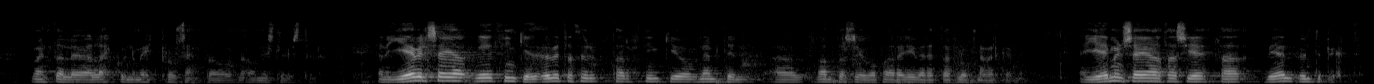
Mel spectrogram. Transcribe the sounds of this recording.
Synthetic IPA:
vajn̥t̪alɛɣalajhkʏnːʏmejht̪pʰɾowsɛn̥t̪awawnest̪lʏvist̪ʏlʏ | θɛnːajɛɣvɪlseːjavɪðθiɲcɪðœðvɪt̪aθʏɾθaɾθiɲcɪɔɣnɛmt̪ɪnaðvant̪asjɛɣawfaːɾaɪːvɪɾ̥ɛt̪ːaflowhknavɛr̥kannɪ | ɛnjɛmʏnseːjaːθasjɛθaðvɛːlʏnt̪ɪɾpɪxt̪

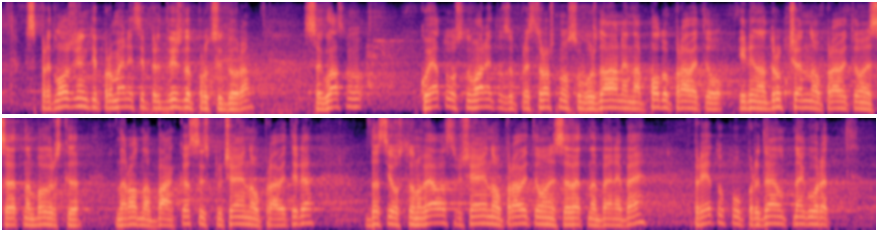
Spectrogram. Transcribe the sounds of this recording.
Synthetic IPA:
spɾɛd̪lˠɔʒɛnit̪ɛpɾomɛnisɛpɾɛd̪viʒd̪əpɾot̪sɛd̪uɾə | sɐɡlˠasno | kojat̪oːsnovaniɛt̪ozɐpɾɛt̪sɾɔt͡ʃnoːsvobʊʒd̪avɐnɛnɐpɔd̪opɾavit̪ɛlˠilinɐd̪ɾuk̚t͡ʃlɛnːɐopɾavit̪ɛlˠniəsɐvɛt̪nɐbɤlˠɡəɾskə | nɐɾɔd̪nəbaŋkəsisklʲut͡ʃɛniɛnɐopɾavit̪ɛlʲə | d̪ɐsɛost̪ɐnovʲjavəsɾɛʃɛniɛnɐopɾavit̪ɛlˠniəsɐvɛt̪nɐbɛnɛbɛ | pɾiɛt̪opoːpɾɛd̪ɛlɛnot̪nɛɡoɾɛt̪

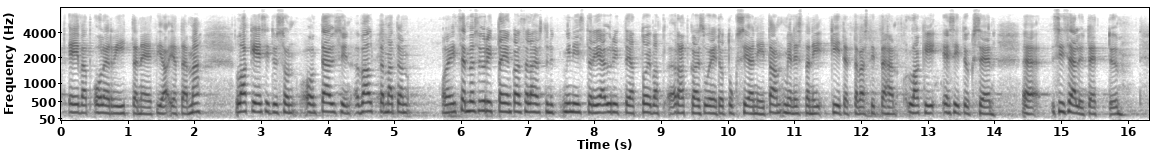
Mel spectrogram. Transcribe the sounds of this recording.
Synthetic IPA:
t̪eiʋæt̪olerriːt̪ːæneːt̪jɑjɑt̪æmæ | lɑkiesit̪ysonont̪æysinʋælt̪ːæmæt̪øn | olenit̪semyøsyrit̪ːæjeŋkɑnsːɑlæhest̪ynyt̪minist̪eriɑjɑyrit̪ːæjæt̪toiʋɑt̪rɑt̪kɑisuehdot̪uksiɑniːt̪ɑːmielest̪ænikiːt̪et̪ːæʋæst̪it̪t̪æhænlɑkiesit̪ykseːn | sisælːˑyt̪et̪ːy

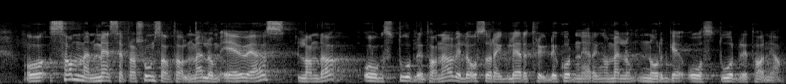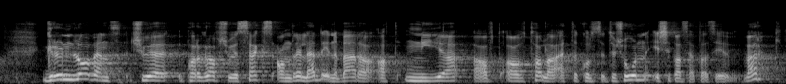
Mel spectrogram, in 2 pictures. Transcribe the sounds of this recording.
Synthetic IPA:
ʔɔsɑmːənmɛːsɛpɑɾɑʂuːnsɑːʋt̪ʰɑ̰ːln̩mɛlːɔmʔeːøɛslɑnd̪ɑoːɡst̪uːɾbɾɪt̪ʰɑnɪɑʋɪld̪eːɔsɔɾɛɡʉleːɾət̪ʰɾʏɡd̪əkʰʊɖ̪ɪnḛːɾɪŋɑɾmɛlːɔmnɔɾɡəʔɔst̪uːɾbɾɪ̰t̪ʰɑ̰nɪ̰ɑ̰ | ɡɾʉnloːʋənçʉːəpʰɑɾɑɡɾɑːfɕʉːəsɛksɑnd̪ɾəlɛd̪ɪnːəbæːɾə̰ʔɑ̰t̪nyːəɑ̰ɑ̰ːʋt̪ʰɑːlɑʔɛ̰t̪ːəɾkʊnst̪ɪt̪ʉʂuːnn̩ɪçːəkɑnsɛt̪ːɑsɪʋæɾk

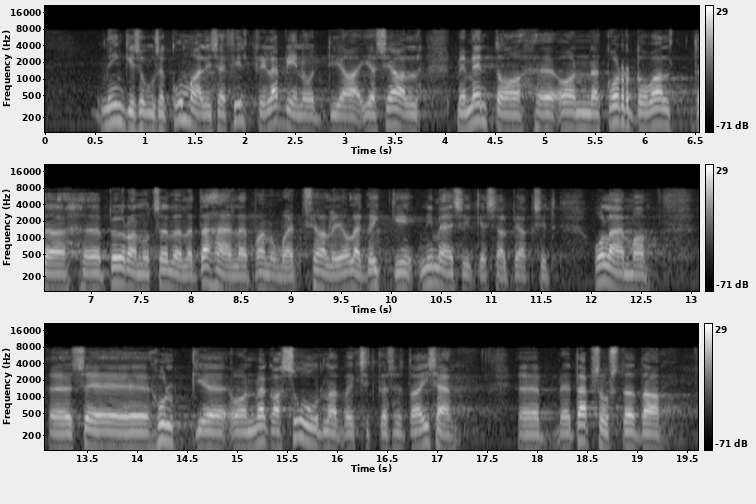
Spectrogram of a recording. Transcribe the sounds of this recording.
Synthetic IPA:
miŋɡis̬uɡ̥us̬ekumːɑlise̞filt̪rilæb̥inud̪̥jɑjɑseɑlmeme̞nt̪ːˑo̞o̞nko̞rd̪̥uvɑlt̪ | pøːɾɑnud̪se̞lːelet̪æɦælepɑnume̞t̪ːˑseɑle̞jo̞le̞kɤjkːinimesike̞sːeɑlpeɑksid̪̥ | o̞lemɑ | se̞ːɦulkːˑo̞nvæɡ̥ɑsuːrnɑd̪̥vɤjksid̪̥kɑse̞d̪̥ɑise̞ | t̪æpsust̪ɑd̪̥ɑ

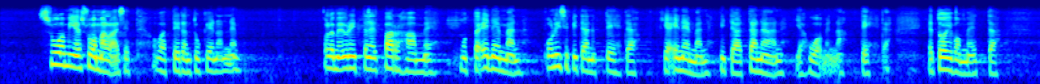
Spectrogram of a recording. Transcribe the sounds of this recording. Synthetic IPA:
suomijɑsuomɑlɑ̰iset̪o̰ʋɑt̪t̪ːeidænt̪ukenɑnːe | ʔolemːeyrit̪ːæneːt̪̚pɑrhɑːmːemut̪ːɑenemːænʔolisipit̪ænyt̪t̪ehd̥æ | jɑ̰ʔenemːænpit̪æːt̪ænæːnjɑhuomḛnːɑt̪ehd̥æ | jɑt̪oiʋomːeet̪ːæ

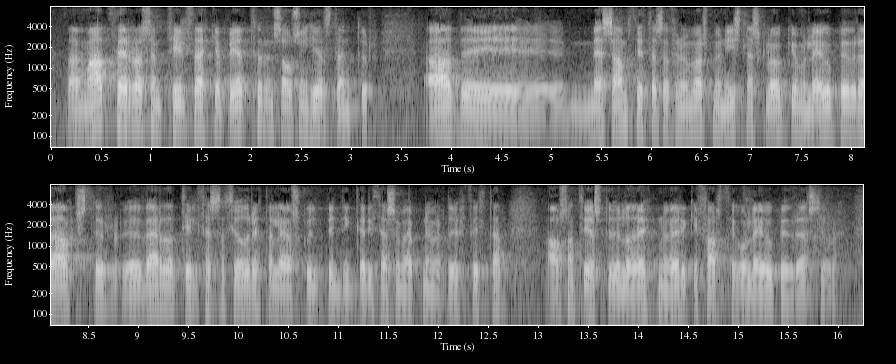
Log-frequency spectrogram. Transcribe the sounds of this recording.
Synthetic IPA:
θaðɛɾmaːt̪θejrːasɛmt̪ʰɪlθɛhcapɛːt̪fʏɾɪnsaːwsɛmçɛːɾ̥st̪ɛnt̪ʏɾ̥ | að | mɛðsamθɪt̪θɛsːafɾʏmvaɾ̥smʏnist̪lɛnsklœːcʏmleːjɣʏpɪvɾɛðaakst̪ʏɾvɛɾðat̪ʰɪlθɛsːaθjoːwðɾɛht̪alɛːɣaskʏlt̪̚pɪnt̪iŋkaɾiθɛsːʏmɛpnʏmvɛɾðʏhpfɪl̥t̪aɾ̥ | a̰ːwsant̪fiast̪ʏðʏlaðœɥhknʏvɛɾɛcːɪfar̥θɛɣawleːɣʏpɪvɾɛðast̪jowɾa

